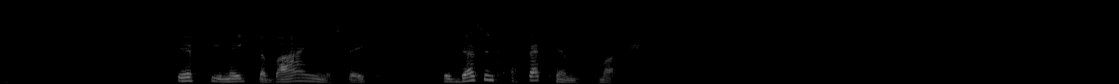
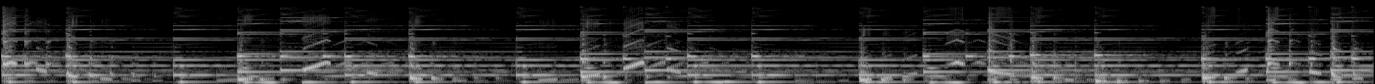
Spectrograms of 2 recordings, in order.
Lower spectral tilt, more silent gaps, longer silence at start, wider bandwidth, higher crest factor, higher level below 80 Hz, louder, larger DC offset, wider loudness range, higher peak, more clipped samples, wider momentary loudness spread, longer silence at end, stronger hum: about the same, -5.5 dB/octave vs -5.5 dB/octave; first, 3.87-4.42 s vs none; first, 1.75 s vs 0 s; second, 7.2 kHz vs 16 kHz; first, 24 dB vs 18 dB; second, under -90 dBFS vs -50 dBFS; second, -52 LUFS vs -23 LUFS; neither; first, 13 LU vs 1 LU; second, -32 dBFS vs -6 dBFS; neither; about the same, 13 LU vs 13 LU; first, 4.8 s vs 0 s; neither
